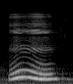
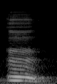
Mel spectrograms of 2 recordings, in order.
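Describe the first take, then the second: First: "mm" as a held N, tongue on the ridge; alveolar N sound. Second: "mm" as NG from the back of the tongue; velar NG sound. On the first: Teacher warning learners to separate sounds, "mm" as N. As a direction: say "mm" as the N of sin. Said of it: "pronounce the mm different from mm". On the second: Teacher contrasting two nasals, "mm" as velar NG. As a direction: say "mm" as the end of sing. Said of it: "different from mm". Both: Shown as a demonstration.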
